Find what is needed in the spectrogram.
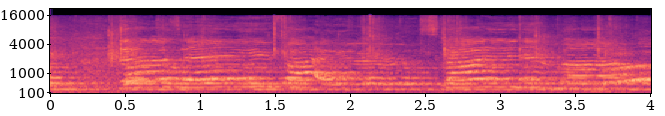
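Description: A group of teenage voices singing together a cappella, in phrases a second or so long.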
